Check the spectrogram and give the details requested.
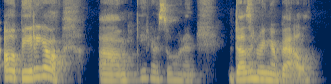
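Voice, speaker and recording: A woman in her thirties from Finland, a native Finnish speaker, talks as a podcast guest. She sounds enthusiastic and warm, with a mid-range voice and a few restarts as she gathers her thoughts. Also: medium pitch, normal speed. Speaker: podcast guest, learning designer. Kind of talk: casual interview talk.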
